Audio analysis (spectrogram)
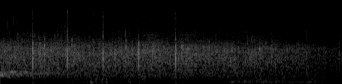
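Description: A group of people applauds steadily for a few seconds for someone's birthday, a dense patter of many hands clapping with a few sharper claps standing out, tapering slightly toward the end.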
